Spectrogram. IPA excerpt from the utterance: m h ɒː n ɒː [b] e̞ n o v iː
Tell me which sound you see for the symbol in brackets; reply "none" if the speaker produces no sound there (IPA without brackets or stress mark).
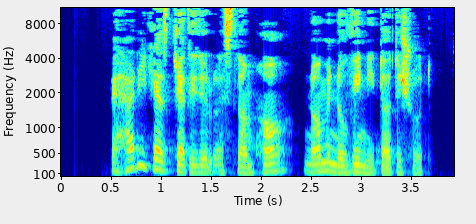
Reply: m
